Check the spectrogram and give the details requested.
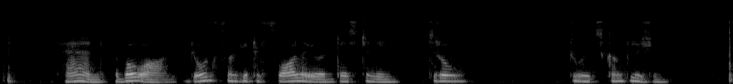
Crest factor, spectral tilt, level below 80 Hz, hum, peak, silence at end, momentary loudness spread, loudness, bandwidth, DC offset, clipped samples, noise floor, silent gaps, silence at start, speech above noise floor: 20 dB; -8.5 dB/octave; -72 dBFS; none; -16 dBFS; 0 s; 16 LU; -36 LUFS; 8.2 kHz; under 0.1%; under 0.1%; -75 dBFS; none; 0.05 s; 41 dB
